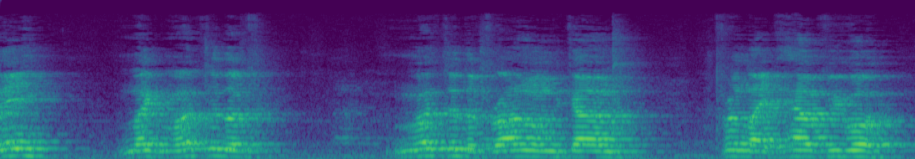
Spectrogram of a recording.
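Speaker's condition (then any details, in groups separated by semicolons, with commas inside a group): Spastic quadriplegia cerebral palsy; spastic quadriplegic form, lifelong; out of breath when starting to read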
